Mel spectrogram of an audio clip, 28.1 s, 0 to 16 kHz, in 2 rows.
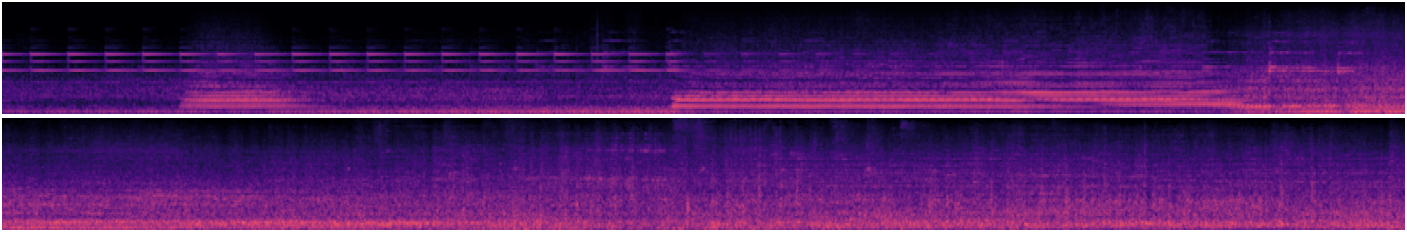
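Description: A diesel freight locomotive horn sounds a short blast about two seconds in and a long blast from about seven to twelve seconds, over the steady ringing of a grade-crossing bell. Then the GE ES44AC and C44-9W diesel locomotives pass, and a long train of freight cars rolls by with the clickety-clack of wheels on the rails.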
